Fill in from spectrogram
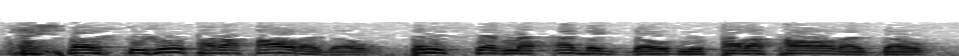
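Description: A man with a Quebec French accent gives a spiritual talk in a high voice, colloquial and earthy. He drives his points home with emphasis. The recording is narrow and phone-like, with a faint hiss. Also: lively intonation, normal speed. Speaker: speaker. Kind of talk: spiritual lecture. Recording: narrow phone-like old tape.

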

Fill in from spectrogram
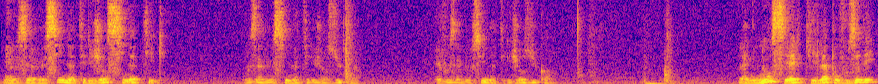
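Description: A man teaching spiritual ideas to his viewers in a casual, colloquial way, with a steady stream of "hein" and "euh". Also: fairly low pitch, brisk, pauses often, slight background noise. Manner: chatty, explains with homely metaphors.

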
